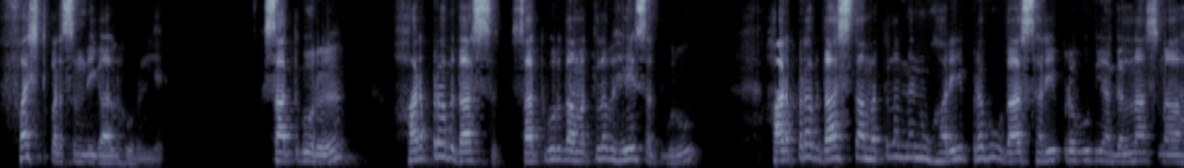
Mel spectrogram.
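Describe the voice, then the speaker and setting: A man with a Punjabi accent teaching Sikh scripture line by line. He intones each verse slowly, then explains it in plain everyday talk with some English words mixed in. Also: fairly high pitch.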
